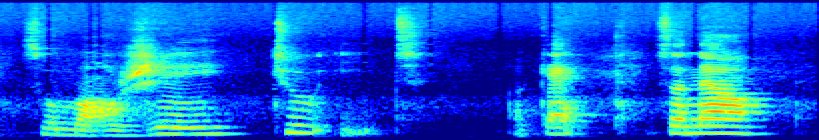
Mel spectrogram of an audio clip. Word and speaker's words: manger: So remember, in last lesson we looked at verb who were ending in ER and that ER was sounding like A. So manger, to eat.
